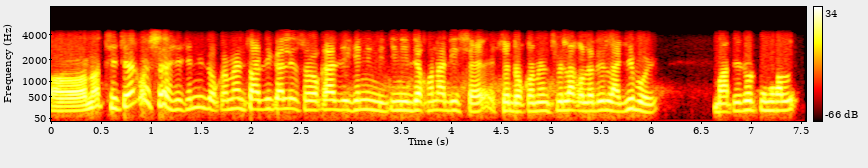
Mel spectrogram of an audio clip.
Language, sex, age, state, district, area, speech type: Assamese, male, 30-45, Assam, Lakhimpur, urban, conversation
